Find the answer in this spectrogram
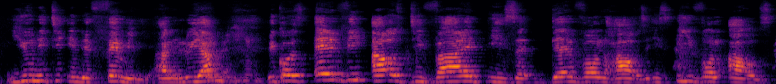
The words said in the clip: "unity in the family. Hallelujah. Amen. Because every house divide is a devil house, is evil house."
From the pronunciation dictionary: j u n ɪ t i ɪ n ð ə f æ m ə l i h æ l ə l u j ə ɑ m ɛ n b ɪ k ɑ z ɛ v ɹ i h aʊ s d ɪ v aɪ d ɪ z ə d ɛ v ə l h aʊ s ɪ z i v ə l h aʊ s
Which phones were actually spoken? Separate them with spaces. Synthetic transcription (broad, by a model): j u n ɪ t i ɪ n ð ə f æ m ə l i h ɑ l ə l u j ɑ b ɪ k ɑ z ɛ v ɹ i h aʊ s d ɪ v aɪ d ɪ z d ɛ v ə l h aʊ s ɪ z i v ə l aʊ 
